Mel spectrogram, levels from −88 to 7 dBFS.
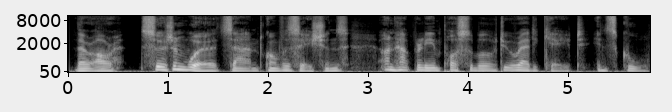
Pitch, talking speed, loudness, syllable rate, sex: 120 Hz, 125 wpm, -20 LUFS, 5.4 syllables/s, male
